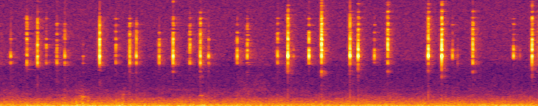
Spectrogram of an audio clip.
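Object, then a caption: Water-filled glass snow globe. Long metallic-polished nails tap the glass dome of a palm-sized, water-filled glass snow globe with glitter, set on a dark dragon-figure base. A quick, irregular series of quiet, sharp, bright clicks rises over a faint low hiss, each tap dying away almost instantly with no ringing.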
